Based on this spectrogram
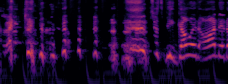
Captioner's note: both Laugh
